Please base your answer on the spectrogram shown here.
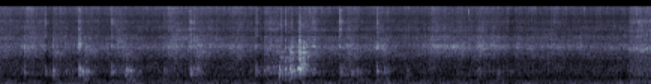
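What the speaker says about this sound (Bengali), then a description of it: "এবার দিয়ে দেব ভেজে রাখা সবজিগুলো দিয়ে আবারও কিছুক্ষণ কষিয়ে নেব" Fried papaya, potato and pointed gourd being stir-fried in a spice paste in a pan, with a continuous close sizzle and repeated scraping and stirring strokes.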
